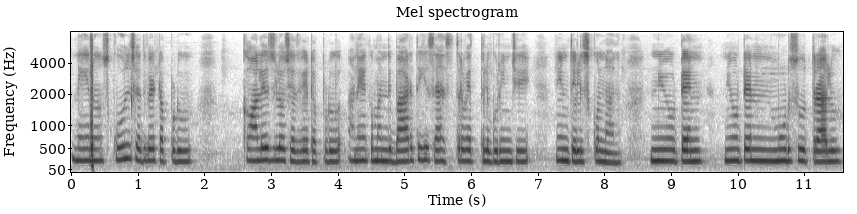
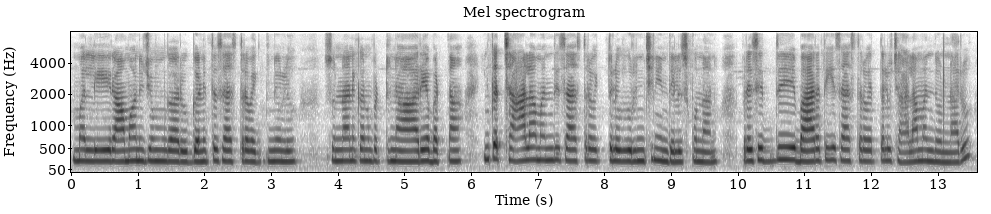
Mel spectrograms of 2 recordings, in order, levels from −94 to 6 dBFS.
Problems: constant background noise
